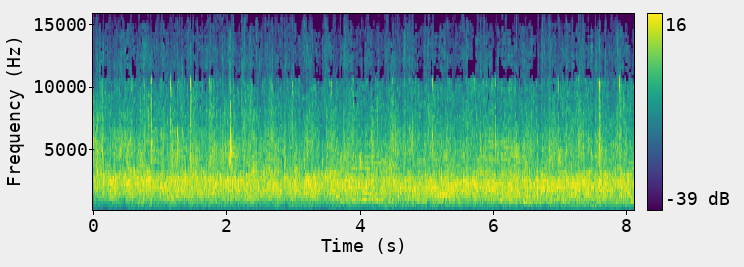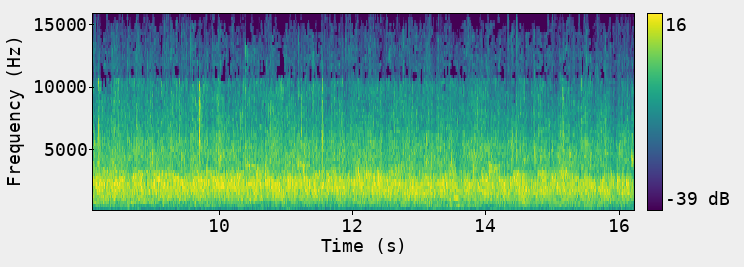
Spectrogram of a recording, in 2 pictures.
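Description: Audience applauding steadily and loudly, with a few faint voices calling out over the clapping.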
